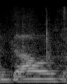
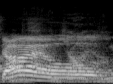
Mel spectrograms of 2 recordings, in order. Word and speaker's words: Giles: That with remix by Gios Martin Giles Giles Martin.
